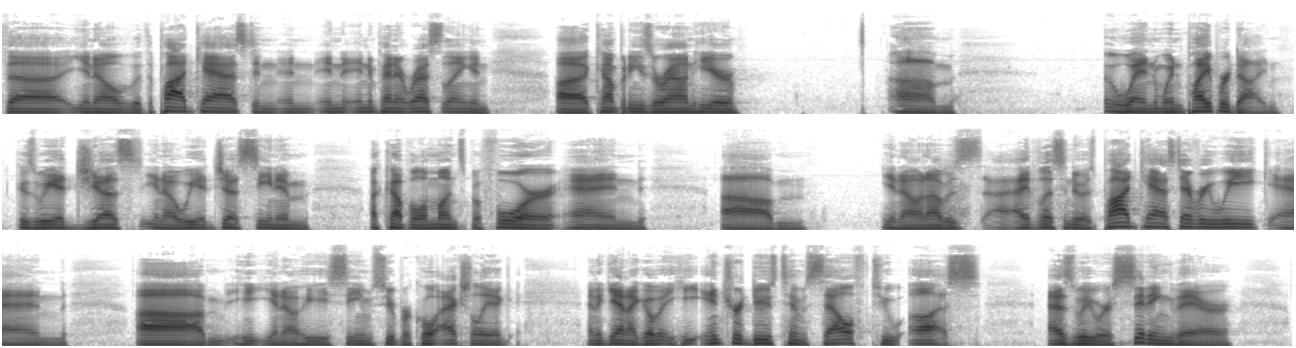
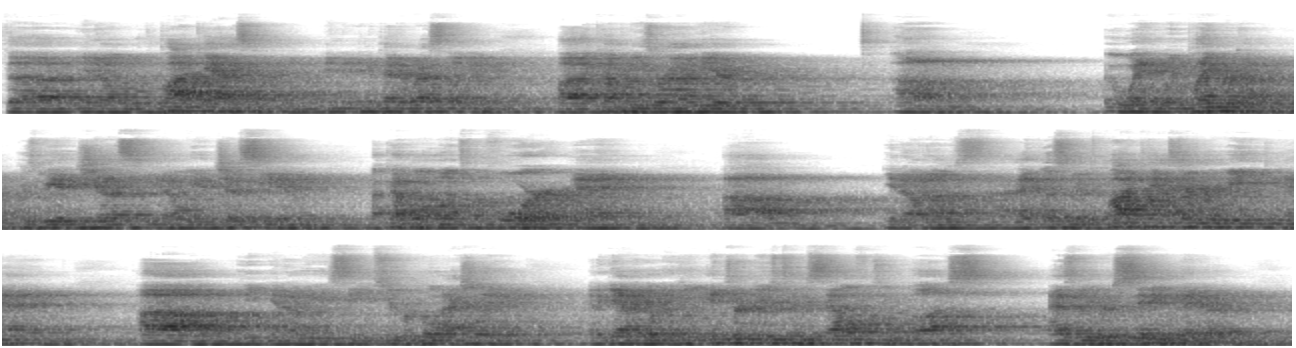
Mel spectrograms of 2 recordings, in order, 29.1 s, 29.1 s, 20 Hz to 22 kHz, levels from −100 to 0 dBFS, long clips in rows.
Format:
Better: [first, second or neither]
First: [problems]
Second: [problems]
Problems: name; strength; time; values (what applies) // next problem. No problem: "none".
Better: first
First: none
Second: room echo; strong; dies away in 2.5 s // off-mic speech; far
